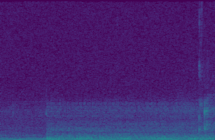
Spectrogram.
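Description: Steady low machine hum, fuller and louder from about half a second in.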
